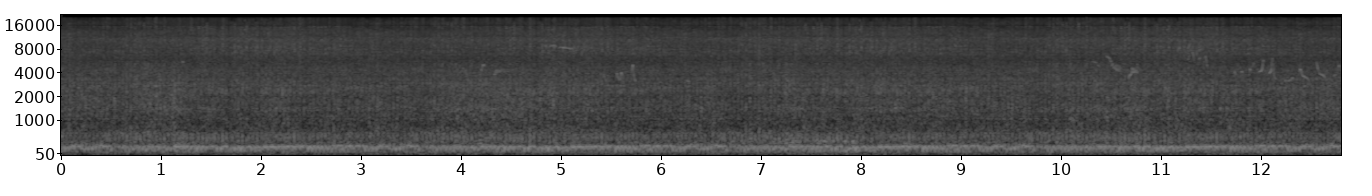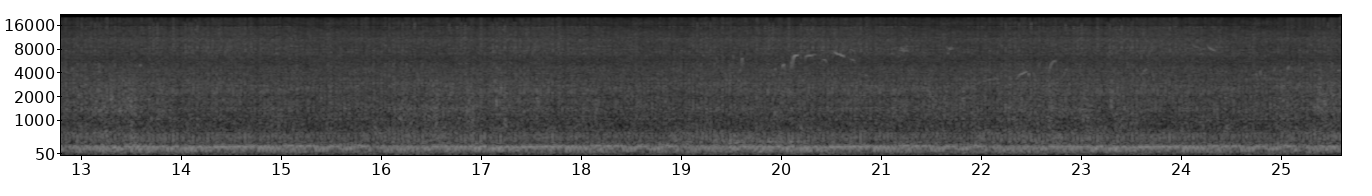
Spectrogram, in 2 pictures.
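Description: Constant droning engine of an ATV in the video game Mist Survival, a steady buzzing hum held at an even loudness throughout the long drive with no voices.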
